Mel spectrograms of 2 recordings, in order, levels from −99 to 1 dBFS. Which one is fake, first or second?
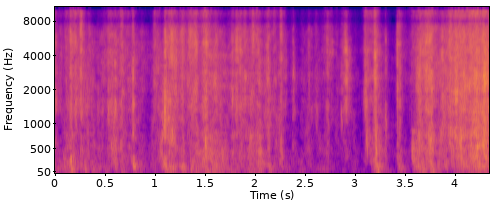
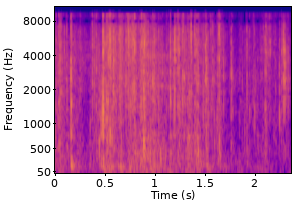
first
